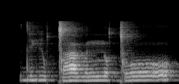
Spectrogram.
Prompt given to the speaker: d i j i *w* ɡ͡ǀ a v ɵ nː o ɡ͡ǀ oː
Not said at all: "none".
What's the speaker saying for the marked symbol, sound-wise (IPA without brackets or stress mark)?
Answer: w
